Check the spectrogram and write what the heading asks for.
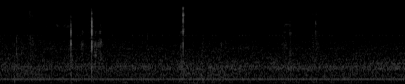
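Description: A few faint, small metallic clicks as steel bar nuts are threaded by hand onto a Stihl chainsaw bar stud, the sharpest a little under two seconds in, over a faint steady hum.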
